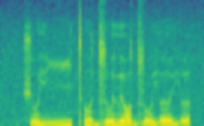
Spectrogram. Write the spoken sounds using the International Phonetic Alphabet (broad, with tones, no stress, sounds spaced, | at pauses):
t͡ʃ ʊ˩˧ j iː˩˥ tʼ ʊ˥ d͡z ʊ˥ lʲ ɔ˥ d͡z o˩˧ j əː˩˧˩ j ə̰˥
